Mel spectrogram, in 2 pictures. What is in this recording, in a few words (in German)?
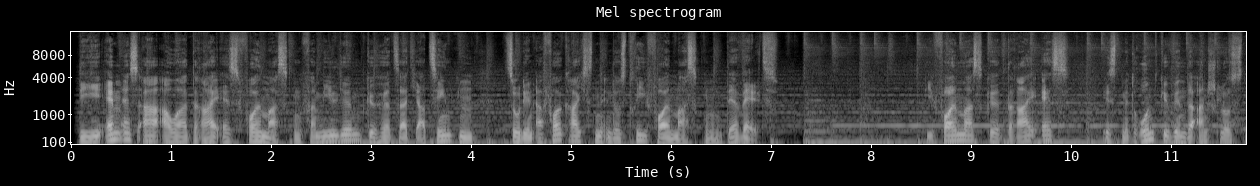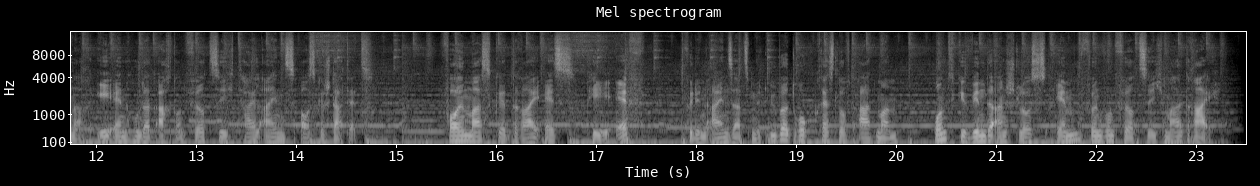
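deutsch, Telefonansagen männlich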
